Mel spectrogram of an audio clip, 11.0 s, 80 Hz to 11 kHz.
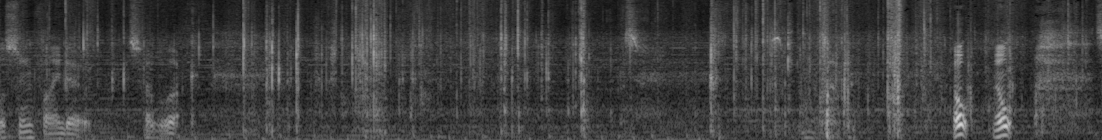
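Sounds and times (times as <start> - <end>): plastic mailer bag tearing and crinkling: 0.4 - 10.8.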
